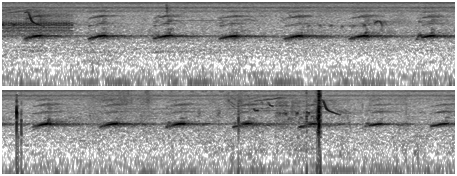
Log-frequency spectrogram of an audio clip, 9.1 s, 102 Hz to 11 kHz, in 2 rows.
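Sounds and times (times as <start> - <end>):
Keel-billed toucan Ramphastos sulfuratus giving harsh croaks: 0.0 - 9.0
sharp clicks: 4.6 - 5.2, 6.8 - 7.9.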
